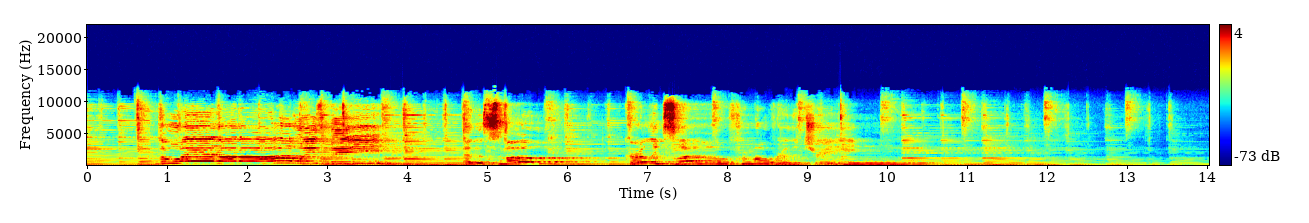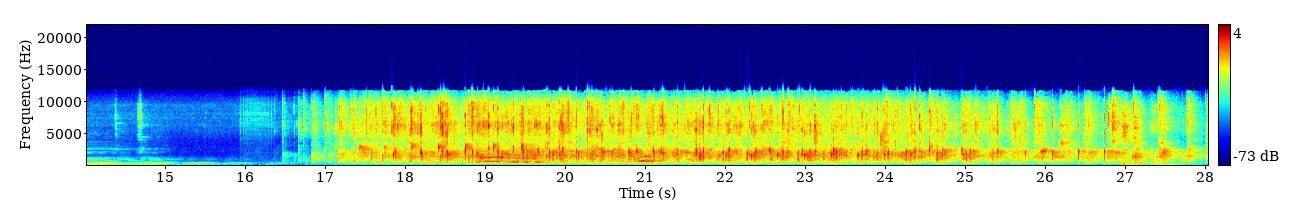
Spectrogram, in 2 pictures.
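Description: Man singing with a strummed acoustic guitar, the song ending on a held chord that fades out about sixteen seconds in. Audience applause then starts and carries on.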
